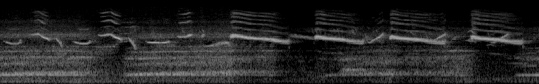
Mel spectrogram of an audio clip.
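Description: A hwamei sings loud, rich whistled phrases, sliding notes mixed with rapid trills, repeated about once a second over a steady low hum.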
